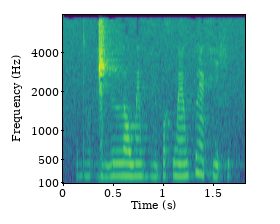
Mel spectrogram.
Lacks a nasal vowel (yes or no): no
